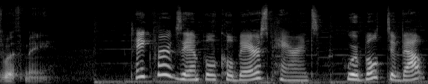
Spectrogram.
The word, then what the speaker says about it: Colbert: pretentious name like Colbert, where you don't pronounce the T.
